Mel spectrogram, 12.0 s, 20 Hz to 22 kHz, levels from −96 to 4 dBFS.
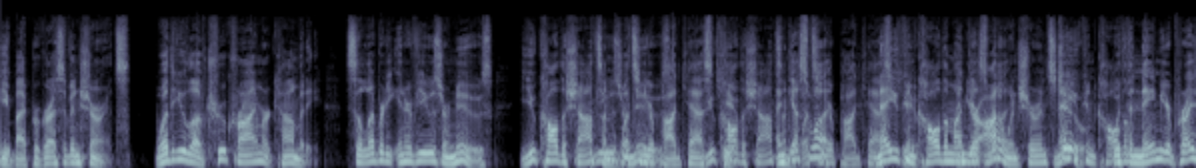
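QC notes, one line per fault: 5.90–11.28 s, doubled audio track: a dry full-band copy trails by about two seconds, about 5 dB down, cutting in and out abruptly, likely from a second, slower capture path.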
